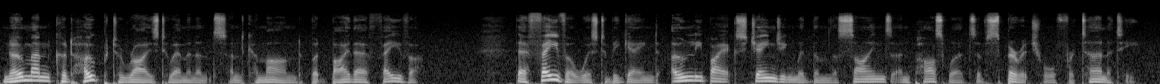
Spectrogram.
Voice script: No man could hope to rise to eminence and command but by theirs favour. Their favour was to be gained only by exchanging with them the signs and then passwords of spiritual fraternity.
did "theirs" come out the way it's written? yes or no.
no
